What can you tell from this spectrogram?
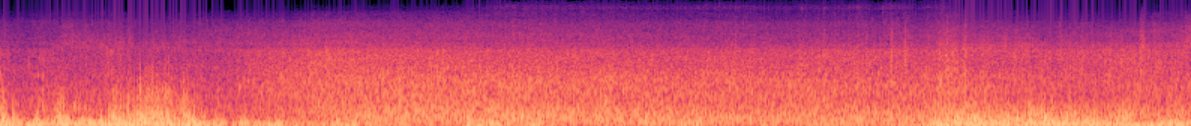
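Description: Wind buffeting the microphone over small waves washing up a sandy beach. It swells near the start and again near the end.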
